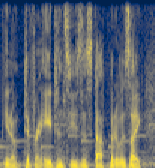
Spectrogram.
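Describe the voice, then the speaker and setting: Over soft background music, a man co-hosts a podcast in relaxed, chatty conversation full of fillers. His voice is on the low side and his delivery rapid-fire.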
